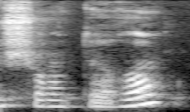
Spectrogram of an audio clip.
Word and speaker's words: chanterons: Faites attention à la première personne de pluriel. Nous chanterons, ONS. Et la dernière personne de pluriel, la troisième personne, c'est-à-dire chanteront, ONT. Ça se prononce de la même façon.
